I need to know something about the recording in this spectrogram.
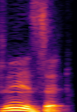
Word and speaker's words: visit: consonant it's targeted targeting visit there's is the same thing visit we stress the first syllable so we don't double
